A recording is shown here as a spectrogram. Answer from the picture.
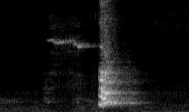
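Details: A single loud, bright yap from Cavalier King Charles Spaniel puppies kept in a home puppy pen, preceded by a thin whistly squeak and low rustling.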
